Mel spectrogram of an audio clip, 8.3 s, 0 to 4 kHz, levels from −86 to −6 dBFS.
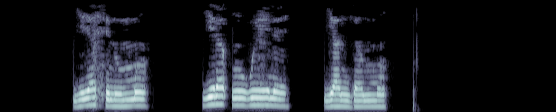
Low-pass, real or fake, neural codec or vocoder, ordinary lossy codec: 3.6 kHz; real; none; MP3, 16 kbps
